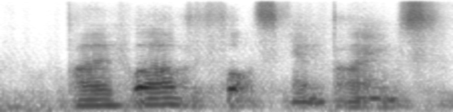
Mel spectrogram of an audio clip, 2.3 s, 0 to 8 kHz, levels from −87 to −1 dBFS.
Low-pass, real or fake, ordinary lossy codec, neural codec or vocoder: none; fake; none; codec, 16 kHz, 0.5 kbps, FreqCodec, smaller model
